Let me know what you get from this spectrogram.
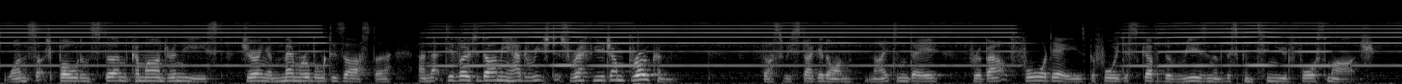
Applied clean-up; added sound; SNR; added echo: none; Bowed string instrument; 2 dB; none.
